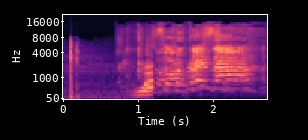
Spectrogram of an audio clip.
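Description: A teenage girl speaks loudly and cheerfully close by.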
